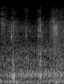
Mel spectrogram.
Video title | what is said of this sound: Fossils Tin Can Beach Saint John NB Sep 27 2018 005 | flint there sounds like glass. That is tough as steel.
